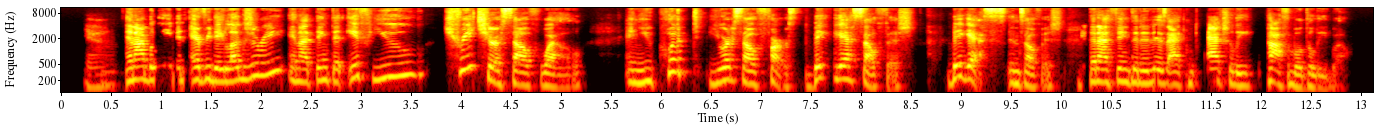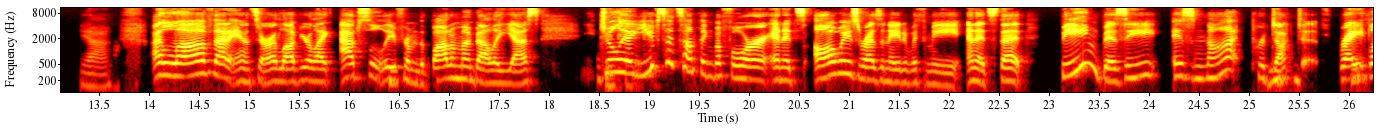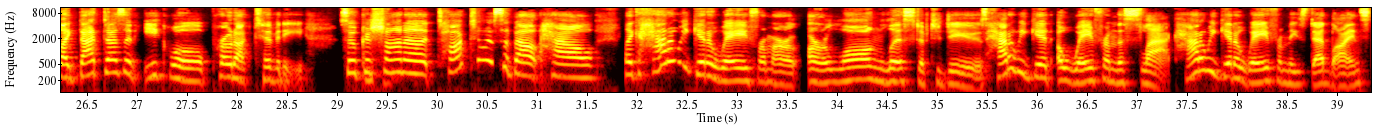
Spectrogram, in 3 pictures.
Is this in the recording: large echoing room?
no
